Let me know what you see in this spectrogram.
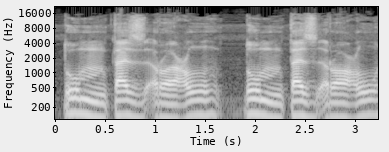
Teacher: Kita baca jelas tak berdengung. Baca pendek saja. · Huruf ro memiliki harakat fathah dibaca tabkhim. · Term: izhar syafawi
